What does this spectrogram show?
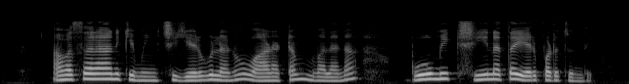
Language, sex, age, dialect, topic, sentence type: Telugu, female, 25-30, Telangana, agriculture, statement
